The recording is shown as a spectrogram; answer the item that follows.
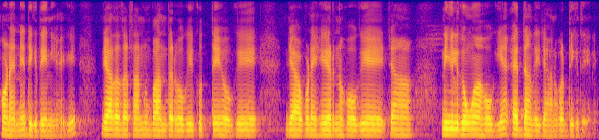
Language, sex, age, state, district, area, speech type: Punjabi, male, 18-30, Punjab, Shaheed Bhagat Singh Nagar, urban, spontaneous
